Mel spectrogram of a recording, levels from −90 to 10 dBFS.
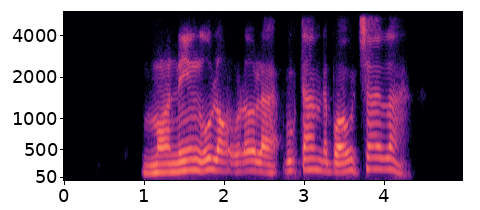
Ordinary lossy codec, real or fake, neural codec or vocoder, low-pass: Opus, 32 kbps; fake; codec, 16 kHz in and 24 kHz out, 0.9 kbps, LongCat-Audio-Codec, fine tuned four codebook decoder; 5.4 kHz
